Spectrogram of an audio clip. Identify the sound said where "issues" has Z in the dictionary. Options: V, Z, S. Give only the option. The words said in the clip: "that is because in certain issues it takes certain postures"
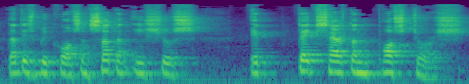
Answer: S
